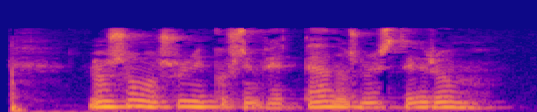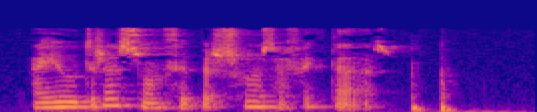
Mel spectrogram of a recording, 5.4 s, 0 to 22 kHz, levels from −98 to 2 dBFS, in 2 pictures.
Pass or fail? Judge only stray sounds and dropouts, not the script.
pass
